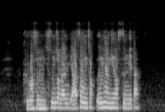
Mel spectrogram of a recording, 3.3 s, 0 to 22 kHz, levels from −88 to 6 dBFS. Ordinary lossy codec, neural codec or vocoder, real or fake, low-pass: Opus, 24 kbps; none; real; 7.2 kHz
